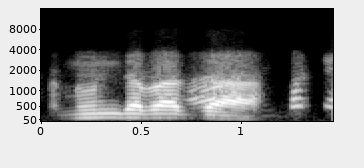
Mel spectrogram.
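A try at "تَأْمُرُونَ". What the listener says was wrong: আপনি নুন যাবার যা বলছেন কেন? আপনি নুন পড়ছেন, তাহলে না বলেন, নুন যাবার না। না টান দেবেন না, তা'মুরুনা, বলেন তা'মুরুনা।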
